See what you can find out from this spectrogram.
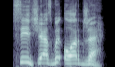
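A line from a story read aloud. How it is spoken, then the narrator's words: Shout. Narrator (Russian): крикнул Эрвин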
